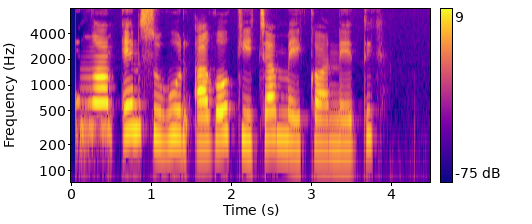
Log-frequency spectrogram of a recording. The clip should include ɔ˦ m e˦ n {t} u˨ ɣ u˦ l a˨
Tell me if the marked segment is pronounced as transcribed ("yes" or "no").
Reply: no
